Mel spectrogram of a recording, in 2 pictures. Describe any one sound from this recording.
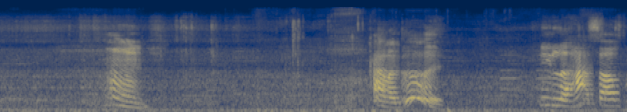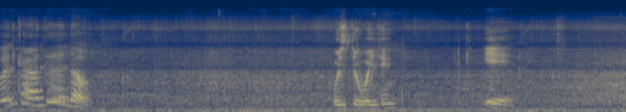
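A man speaks with animation, heard through a small loudspeaker.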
